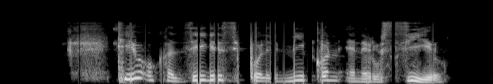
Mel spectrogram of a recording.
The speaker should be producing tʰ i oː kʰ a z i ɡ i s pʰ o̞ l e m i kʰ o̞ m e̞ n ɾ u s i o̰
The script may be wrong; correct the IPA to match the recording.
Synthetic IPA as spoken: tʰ i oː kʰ a z i ɡ i s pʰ o̞ l e m i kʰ o̞ n e̞ n ɾ u s i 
